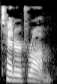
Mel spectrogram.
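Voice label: "tenor drum", English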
